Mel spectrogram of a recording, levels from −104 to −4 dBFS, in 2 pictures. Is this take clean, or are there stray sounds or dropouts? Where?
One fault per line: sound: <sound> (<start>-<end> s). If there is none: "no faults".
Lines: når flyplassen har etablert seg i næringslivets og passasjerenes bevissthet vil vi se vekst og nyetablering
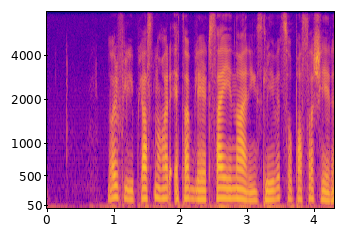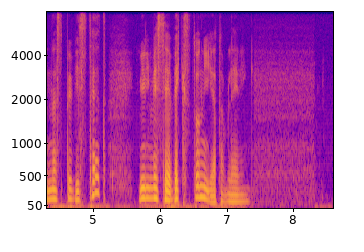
no faults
